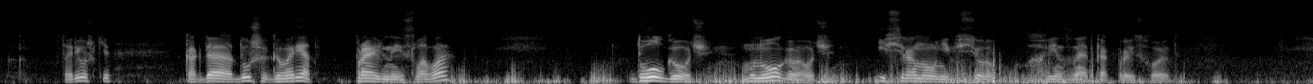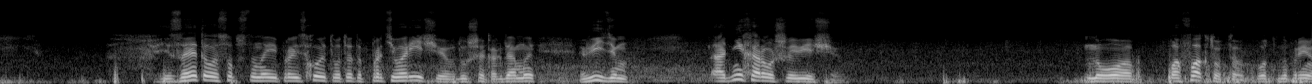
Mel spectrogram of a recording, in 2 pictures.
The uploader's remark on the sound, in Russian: Извиняюсь за качество записи, ветренновато бывало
